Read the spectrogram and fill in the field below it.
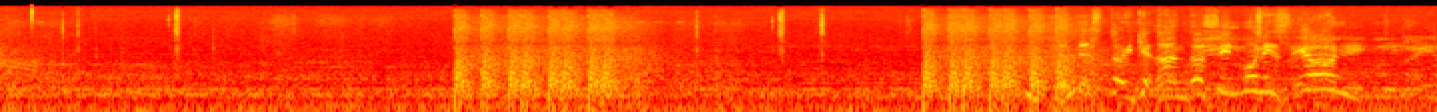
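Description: Rapid gunfire bursts from Call of Duty Black Ops II zombies mode on the Buried map, aimed at zombies' legs. Two dense stretches of fire around the middle and late part sit over steady game background noise.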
